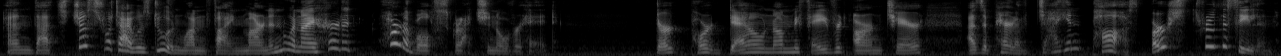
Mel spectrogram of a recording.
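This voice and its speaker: A woman voicing a grumpy little male leprechaun shoemaker with an Irish accent, narrating a storybook in a lively sing-song way. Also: lowish voice, unhurried, heavily acted. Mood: grumbling. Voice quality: brogue-y dialect, very lively sing-song delivery. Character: grumpy old male leprechaun shoemaker, tiny, hoards gold.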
